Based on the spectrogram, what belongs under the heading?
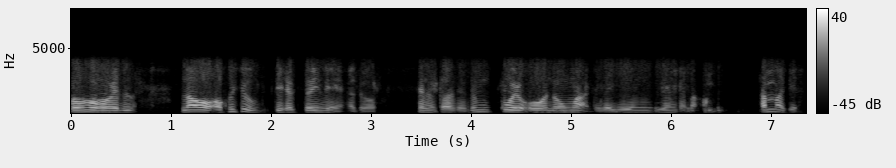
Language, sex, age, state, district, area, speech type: Manipuri, male, 18-30, Manipur, Kakching, rural, conversation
